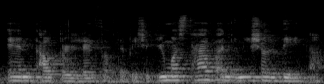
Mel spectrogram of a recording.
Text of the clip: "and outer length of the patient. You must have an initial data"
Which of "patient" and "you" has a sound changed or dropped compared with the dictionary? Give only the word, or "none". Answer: patient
